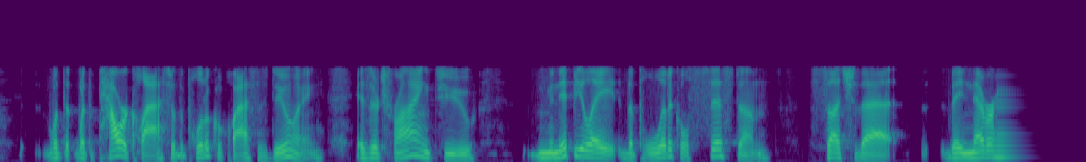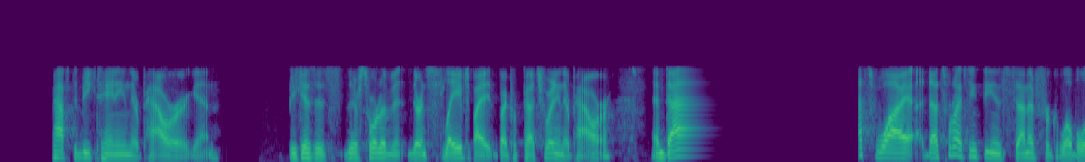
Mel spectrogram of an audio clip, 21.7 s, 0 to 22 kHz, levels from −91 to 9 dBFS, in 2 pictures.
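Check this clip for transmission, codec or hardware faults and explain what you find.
The clip has several transmission faults, all from network timing rather than hardware. The speech is band-limited, with nothing above 4 kHz, which fits a narrowband G.711 mu-law call path.

Call audio freeze appears twice, from 9.98 to 11.41 s and from 17.65 to 19.47 s. Packets were likely held up, and the jitter buffer ran dry. The last sound trails off into silence lasting about 1.08 s and then 1.44 s. The speech then resumes where it stopped, with nothing lost.

A skip ahead follows at 11.81 to 11.83 s. About a second of speech is dropped to clear the delay built up by the first freeze. The two sides are spliced almost directly, so the speech jumps forward with no real gap.

A jitter buffer slow-down runs from 11.90 to 14.98 s. The receiver repeats single pitch periods to rebuild its reserve, adding 198 ms. 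Speech plays at 94% speed at unchanged pitch. Sounds are slightly drawn out.

Jitter buffer speed-up runs from 15.01 to 17.46 s at 120% speed, removing roughly half a second. A milder pass at 106% runs from 21.15 to 21.69 s. Short pitch-period slices are cut to shrink the delay, so speech sounds hurried at normal pitch.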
